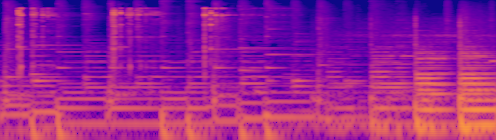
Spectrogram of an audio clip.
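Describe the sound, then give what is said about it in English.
Several bright metallic clinks of coins dropping into a piggy bank, ringing out one after another over a light, tuneful musical backing. “I'll save my coins in a piggy bank.”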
